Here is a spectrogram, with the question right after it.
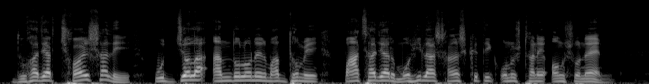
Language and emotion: Bengali, neutral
